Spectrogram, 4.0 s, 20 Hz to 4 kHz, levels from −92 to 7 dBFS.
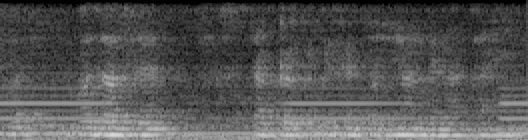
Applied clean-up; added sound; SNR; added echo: none; Wind instrument, woodwind instrument; 10 dB; reverberation time 0.7 s.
